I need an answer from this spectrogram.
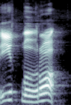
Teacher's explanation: اب یہاں پر الف کے اوپر ساکن ہے، اس وجہ سے ہم الف کو پڑھیں گے اور تھوڑا جھٹکا دے کر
